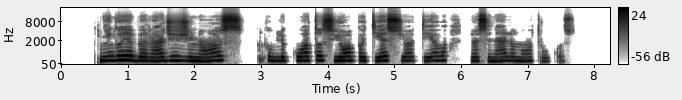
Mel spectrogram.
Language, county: Lithuanian, Vilnius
